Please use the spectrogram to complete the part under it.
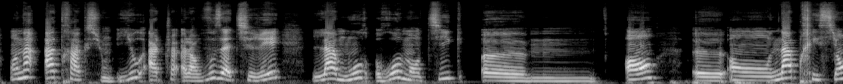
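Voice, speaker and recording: A woman's voice: medium pitch, a bit bright. A woman giving a casual oracle card reading to her viewers, thinking aloud with many fillers and restarts. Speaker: tarot reader.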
